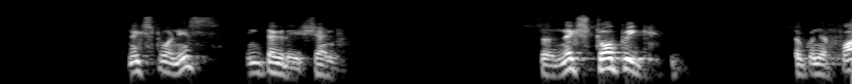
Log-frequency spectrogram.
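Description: A man speaks calmly through a close headset microphone.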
